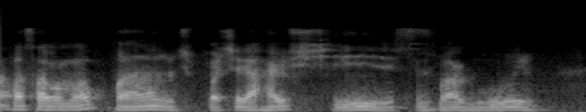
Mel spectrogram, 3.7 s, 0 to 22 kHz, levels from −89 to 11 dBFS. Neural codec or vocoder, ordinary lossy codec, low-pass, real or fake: codec, 16 kHz, 2 kbps, FreqCodec, smaller model; none; none; fake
